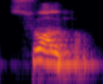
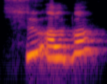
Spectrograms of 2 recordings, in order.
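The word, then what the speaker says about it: स्वल्प: Swalpa. U become V. Swalpa. You just pronounce it Su alpa, just quick.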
